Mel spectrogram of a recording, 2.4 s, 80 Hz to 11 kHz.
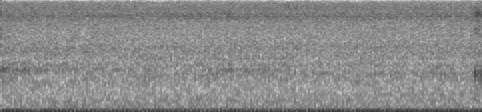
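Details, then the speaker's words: Car with its original Quadrajet 1708 carburetor, remanufactured and refitted, curb idle screw adjusted, coolant about 190–195°F: deep, steady V8 burble at about 800 rpm, even firing, no misses or knocks; runs well. "I said the idle right now it's about it's at about 800 RPM"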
